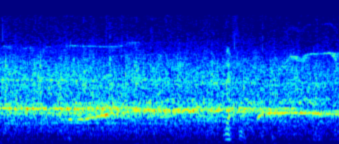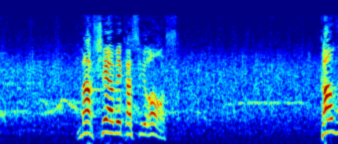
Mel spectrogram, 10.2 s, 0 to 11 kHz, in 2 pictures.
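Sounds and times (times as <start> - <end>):
crowd applauding: 0.0 - 10.1
speech: 3.4 - 4.0, 6.2 - 7.8, 9.9 - 10.1.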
